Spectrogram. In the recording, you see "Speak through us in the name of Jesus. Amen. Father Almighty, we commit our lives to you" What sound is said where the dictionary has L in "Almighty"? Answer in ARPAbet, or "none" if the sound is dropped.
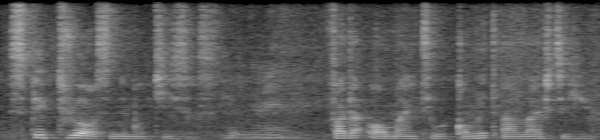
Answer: L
